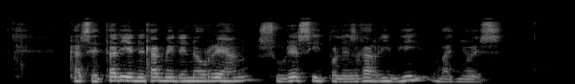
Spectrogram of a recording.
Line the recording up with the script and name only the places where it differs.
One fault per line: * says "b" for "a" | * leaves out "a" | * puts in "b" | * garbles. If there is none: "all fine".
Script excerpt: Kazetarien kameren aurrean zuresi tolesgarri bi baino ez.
all fine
